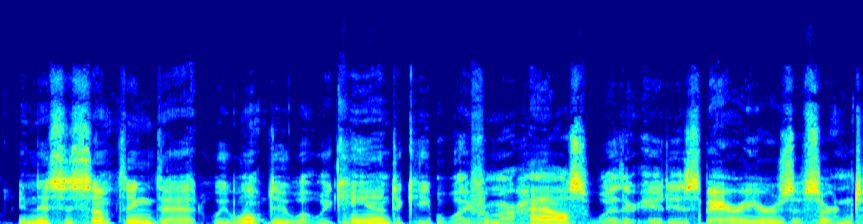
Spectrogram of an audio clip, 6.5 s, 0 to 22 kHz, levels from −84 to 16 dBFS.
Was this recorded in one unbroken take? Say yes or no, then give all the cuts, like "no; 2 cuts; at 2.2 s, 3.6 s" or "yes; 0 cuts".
no; 3 cuts; at 2.0 s, 3.3 s, 5.3 s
